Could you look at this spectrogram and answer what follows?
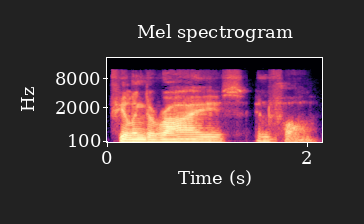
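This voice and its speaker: A man guiding a breathing meditation in a gentle, unhurried way, leaving long pauses between short instructions. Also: deep voice, steady tone. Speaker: meditation guide.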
